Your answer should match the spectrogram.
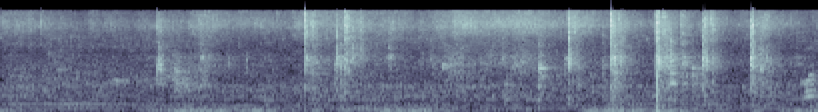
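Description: Metal spatula scraping and clanking against a wok as instant noodles are stir-fried in their sauce, over a steady hiss of sizzling. The scrapes start about a second and a half in and come thickest near the end.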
